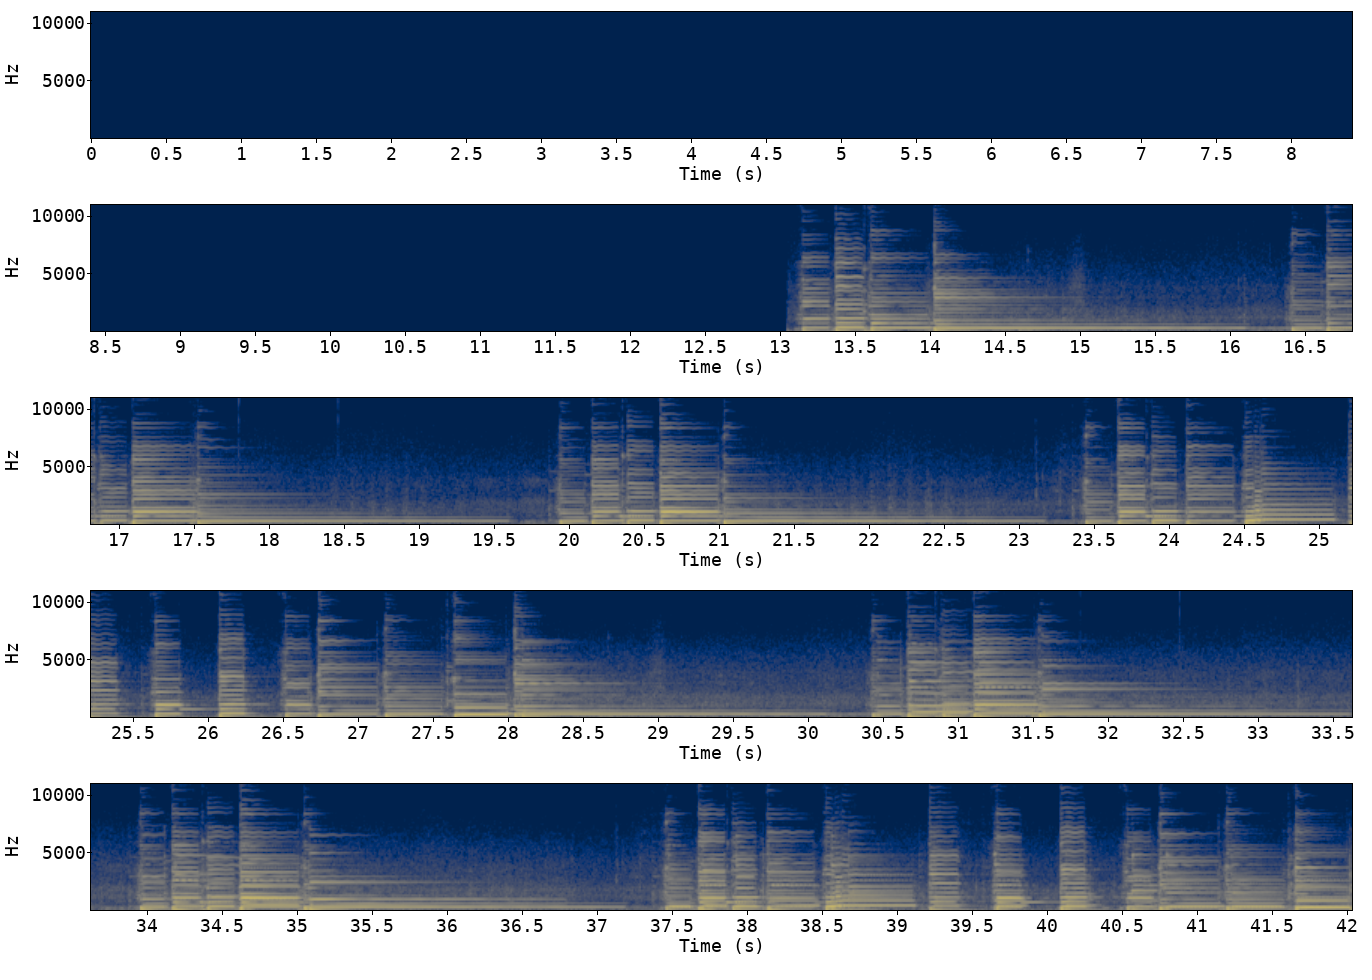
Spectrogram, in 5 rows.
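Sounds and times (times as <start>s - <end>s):
137 BPM lead guitar in E minor: 13.1s - 42.0s.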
